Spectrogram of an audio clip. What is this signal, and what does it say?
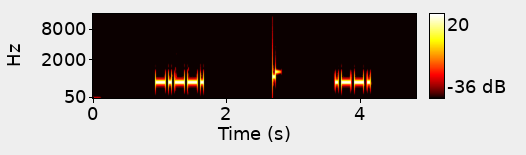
Morse code, heard as a keyed tone, about 25 wpm, 700 Hz. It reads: <KN> P
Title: Single Character (Letter:Number:Punctuation:Prosign) Alt 25wpm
